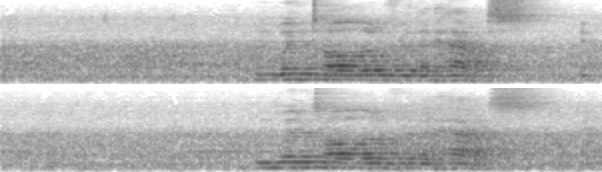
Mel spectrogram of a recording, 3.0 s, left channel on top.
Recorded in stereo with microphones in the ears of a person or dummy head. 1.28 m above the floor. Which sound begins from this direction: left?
A man speaking, at 1.3 s.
